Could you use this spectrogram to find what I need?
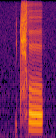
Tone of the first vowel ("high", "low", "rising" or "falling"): low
